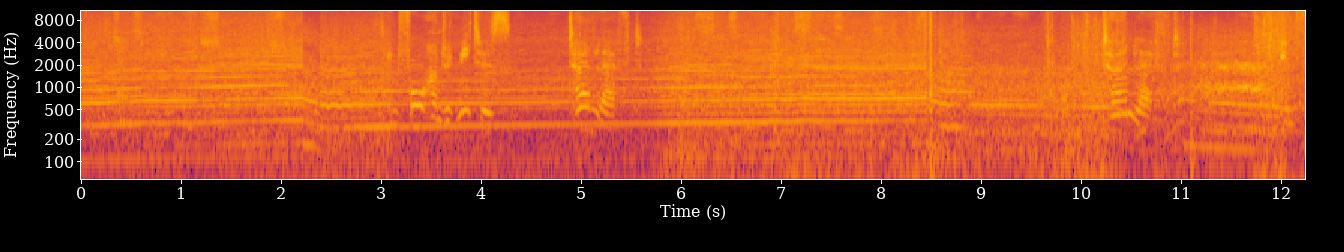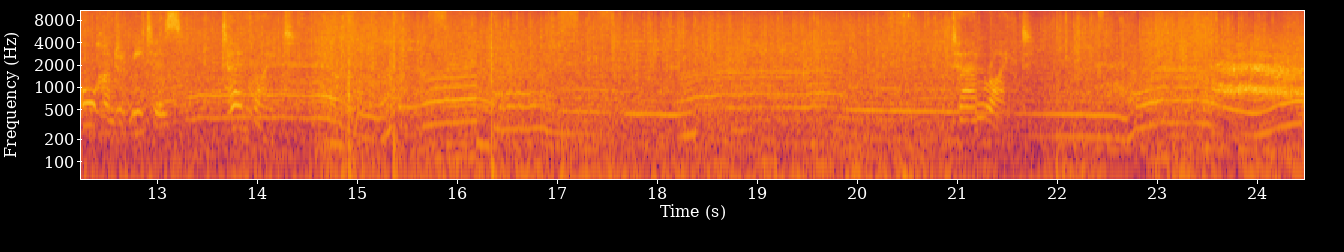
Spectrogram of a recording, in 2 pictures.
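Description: A sports car engine roars at high revs, shifting gears as it speeds up and slows down.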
